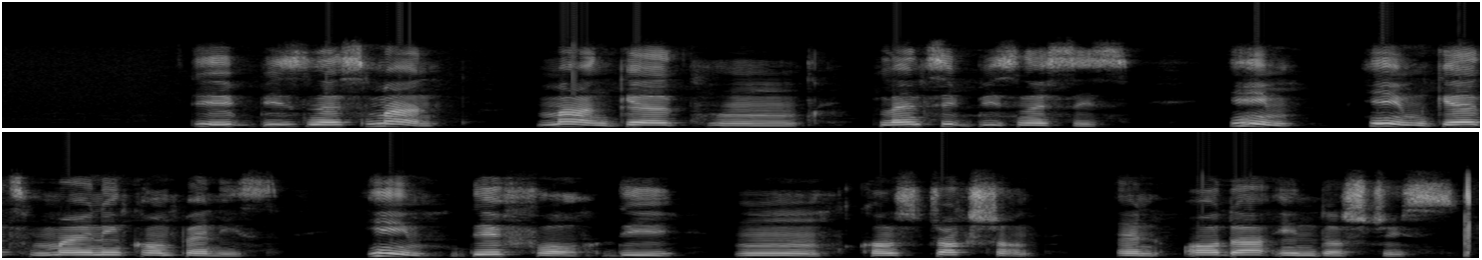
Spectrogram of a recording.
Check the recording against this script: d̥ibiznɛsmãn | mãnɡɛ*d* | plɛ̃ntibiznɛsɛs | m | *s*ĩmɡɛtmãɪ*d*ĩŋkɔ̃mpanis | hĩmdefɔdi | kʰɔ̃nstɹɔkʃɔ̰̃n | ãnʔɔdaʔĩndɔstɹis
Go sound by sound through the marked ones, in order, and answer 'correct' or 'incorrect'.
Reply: incorrect: t, incorrect: h, incorrect: n

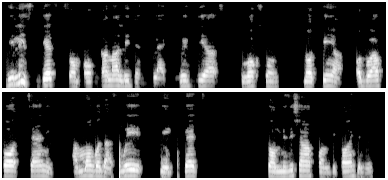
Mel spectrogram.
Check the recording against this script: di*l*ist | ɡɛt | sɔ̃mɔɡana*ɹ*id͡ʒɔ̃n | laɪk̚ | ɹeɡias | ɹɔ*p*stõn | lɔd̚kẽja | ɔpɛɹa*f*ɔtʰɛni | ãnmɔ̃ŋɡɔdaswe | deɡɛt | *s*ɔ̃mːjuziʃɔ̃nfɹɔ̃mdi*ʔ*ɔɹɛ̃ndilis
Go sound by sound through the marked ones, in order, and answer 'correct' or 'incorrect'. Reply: correct, incorrect: l, incorrect: k, correct, correct, incorrect: k

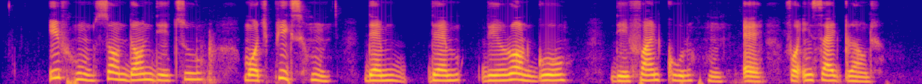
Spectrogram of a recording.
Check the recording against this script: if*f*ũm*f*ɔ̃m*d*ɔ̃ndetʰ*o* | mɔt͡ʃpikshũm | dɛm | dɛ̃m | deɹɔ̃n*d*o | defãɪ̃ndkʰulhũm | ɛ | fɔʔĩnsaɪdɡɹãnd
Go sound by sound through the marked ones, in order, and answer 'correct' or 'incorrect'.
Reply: incorrect: h, incorrect: s, correct, incorrect: u, incorrect: ɡ

